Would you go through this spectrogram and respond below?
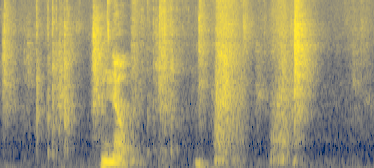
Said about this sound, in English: What are you doing, Crosby? Even the dog is noisy. What the heck? Even you, Crosby, you're noisy.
